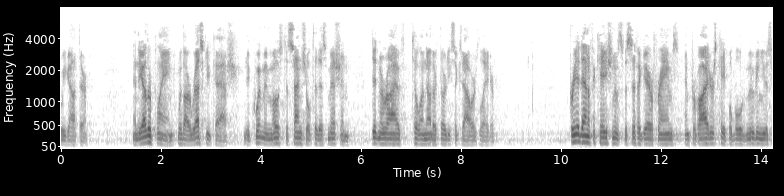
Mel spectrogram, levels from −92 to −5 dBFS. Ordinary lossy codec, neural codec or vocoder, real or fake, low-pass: MP3, 24 kbps; codec, 16 kHz in and 24 kHz out, 2.2 kbps, FireRedTTS-2 codec; fake; 7.2 kHz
